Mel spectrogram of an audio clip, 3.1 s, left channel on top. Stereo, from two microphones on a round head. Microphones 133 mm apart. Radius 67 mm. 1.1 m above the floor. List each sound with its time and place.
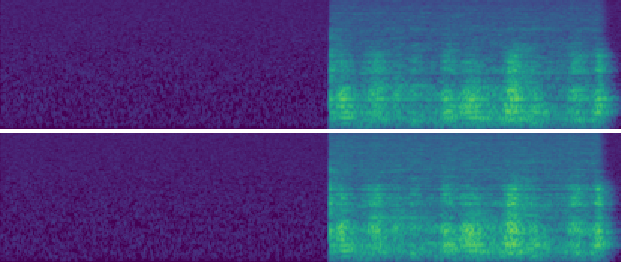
1.6 s writing: 40° right (ahead or behind), 1.0 m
